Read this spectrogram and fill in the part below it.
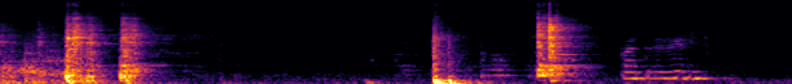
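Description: A cooking pot is lifted and set down in a home kitchen, giving a few loud clanks and metallic knocks in separate bursts, with a brief voice in between.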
